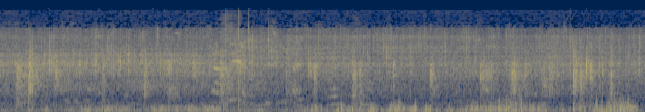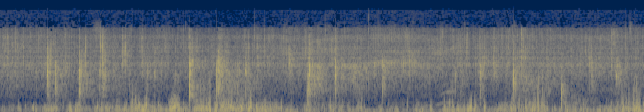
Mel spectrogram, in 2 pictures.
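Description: A large fire roars and crackles, with sharp pops and snaps.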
